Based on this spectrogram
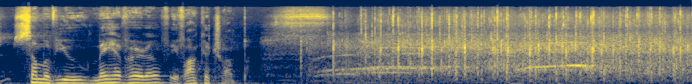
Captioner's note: applause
